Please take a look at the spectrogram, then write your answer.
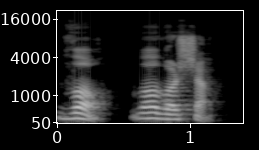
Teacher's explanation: ये य र ल व यह सघोष में है और अल्पप्राण भी है · ऊपर के दांत और निचला होठ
